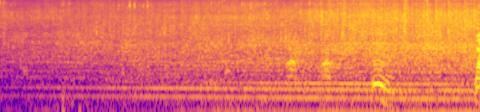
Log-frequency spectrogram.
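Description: A steady engine hum with a low, even pitch, growing gradually louder from about a second and a half in, as if drawing nearer.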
